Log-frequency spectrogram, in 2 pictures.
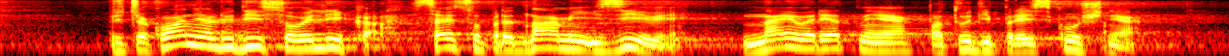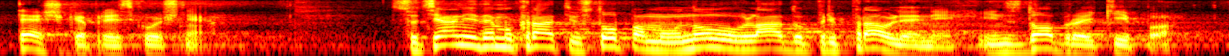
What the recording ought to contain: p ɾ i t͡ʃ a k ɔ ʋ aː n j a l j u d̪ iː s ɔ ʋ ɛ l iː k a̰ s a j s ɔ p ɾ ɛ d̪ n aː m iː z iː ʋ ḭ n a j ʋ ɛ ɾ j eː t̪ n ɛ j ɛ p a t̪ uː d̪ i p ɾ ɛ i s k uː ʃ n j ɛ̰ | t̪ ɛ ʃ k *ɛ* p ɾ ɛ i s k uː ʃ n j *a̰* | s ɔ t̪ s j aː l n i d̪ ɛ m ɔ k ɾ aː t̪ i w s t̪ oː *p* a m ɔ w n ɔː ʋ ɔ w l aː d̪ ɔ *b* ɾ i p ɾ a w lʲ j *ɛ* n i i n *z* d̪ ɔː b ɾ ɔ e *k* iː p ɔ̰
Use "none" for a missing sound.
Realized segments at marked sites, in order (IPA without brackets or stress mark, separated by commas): ɛ, ɛ̰, p, p, ɛ, z, k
